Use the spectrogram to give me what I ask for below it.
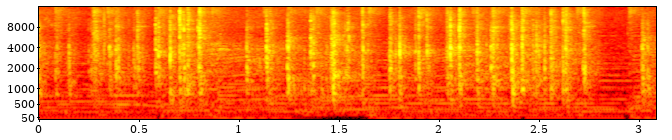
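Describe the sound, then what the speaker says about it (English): Rapid typing on a computer keyboard during a speed-typing game, a loud, close, dense stream of clicking keystrokes running continuously without pause. "This is also a good typing game, seeing how fast I can type."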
